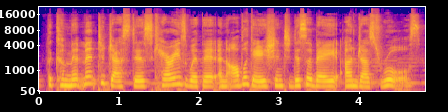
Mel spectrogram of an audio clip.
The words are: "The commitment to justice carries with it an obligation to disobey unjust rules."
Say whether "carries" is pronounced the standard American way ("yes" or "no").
yes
